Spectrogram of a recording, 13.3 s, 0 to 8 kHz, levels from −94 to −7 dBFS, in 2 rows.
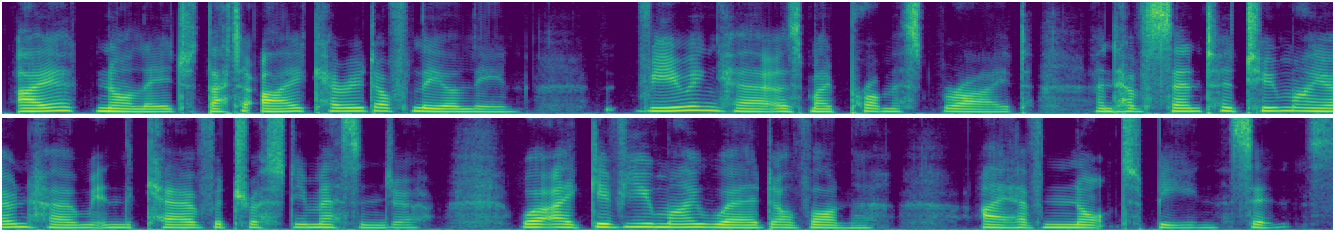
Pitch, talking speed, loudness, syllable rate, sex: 205 Hz, 185 wpm, -19 LUFS, 5.1 syllables/s, female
